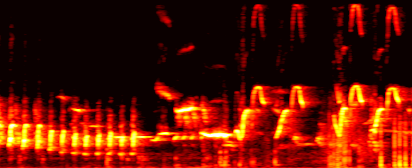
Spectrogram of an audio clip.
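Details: White-rumped shama, a caged contest bird with a complete song full of fillers in a clipped 'nyeklek' style: fast run of short repeated chirps, then a bright whistle, then looping high whistled phrases mixed with rattling notes.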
